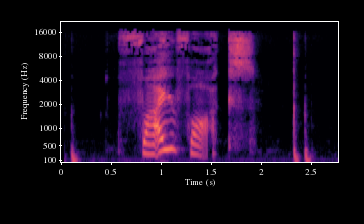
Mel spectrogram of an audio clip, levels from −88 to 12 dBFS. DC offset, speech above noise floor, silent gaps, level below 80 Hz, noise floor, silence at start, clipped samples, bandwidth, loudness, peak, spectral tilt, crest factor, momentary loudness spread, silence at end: under 0.1%; 22 dB; none; -64 dBFS; -42 dBFS; 0.1 s; under 0.1%; 17 kHz; -20 LUFS; -2 dBFS; -1.5 dB/octave; 22 dB; 21 LU; 0.3 s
